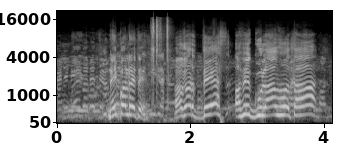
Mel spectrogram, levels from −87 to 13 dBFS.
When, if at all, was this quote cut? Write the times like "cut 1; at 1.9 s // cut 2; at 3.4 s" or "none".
cut 1; at 1.5 s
